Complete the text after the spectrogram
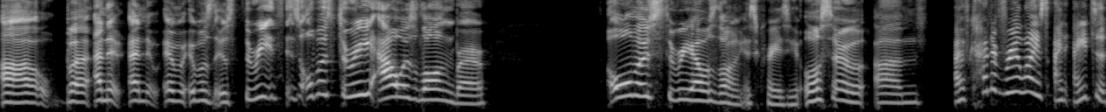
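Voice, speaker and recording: A woman's high, animated voice with a Welsh accent, at a fairly slow pace, with very wide pitch swings and big swings in loudness. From Wales. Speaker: VTuber streamer. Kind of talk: casual live stream chat. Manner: animated, halting with repetitions; trying a softer voice.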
